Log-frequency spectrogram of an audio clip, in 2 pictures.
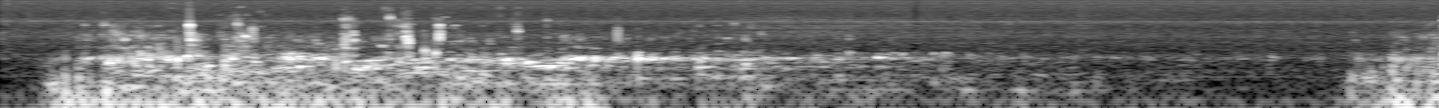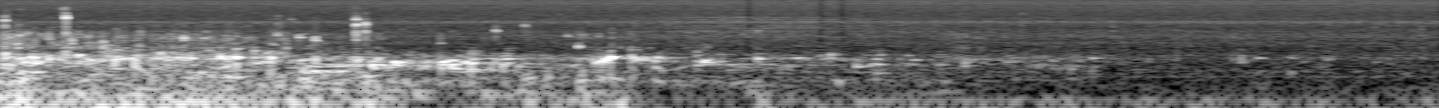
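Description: Scuba diver's exhaled air bubbling out of the regulator underwater, in two exhalations about six and a half seconds apart: each starts suddenly as a rumbling, crackling burst of bubbles and fades away over a few seconds.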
